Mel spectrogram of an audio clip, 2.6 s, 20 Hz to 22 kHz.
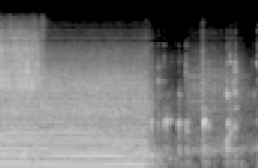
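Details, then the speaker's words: Franklin CX22 caravan diaphragm water pump after repair (pressure switch refitted, system bled), switched on cold: steady buzzing hum about 1.5 s then stops with drips, normal running; unsecured pipework adds some vibration. "the reason is making noise i haven't actually re-secured the pipework to the side which makes it vibrate and make a bit more noise but i should do that now that i know it's fixed"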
